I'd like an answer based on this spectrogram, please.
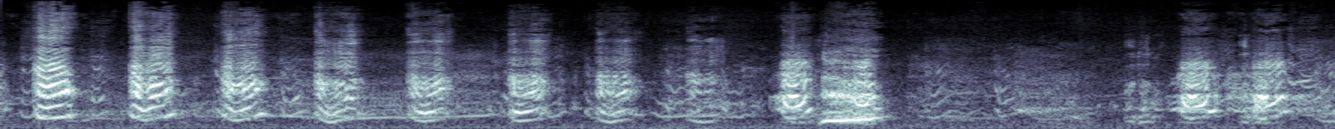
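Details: Repeated hoarse barks from sea lions in a colony, roughly one every half to two-thirds of a second, with a steady, rhythmic pulse, a brief pause near the sixth second, and then more barking.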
